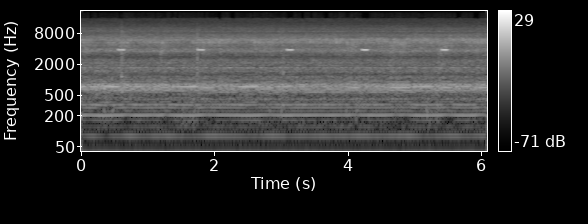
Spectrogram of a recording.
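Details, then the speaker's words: 2001 Buick Park Avenue with a non-working rear defroster, ignition on, inside the car: faint sharp clicks about every second over cabin hum as the defroster relay under the right rear seat switches on and off when toggled. "hopefully you can hear that but I can actually hear that relay clicking on and off when I'm doing that"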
